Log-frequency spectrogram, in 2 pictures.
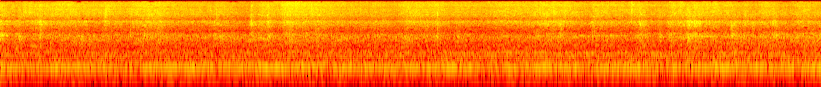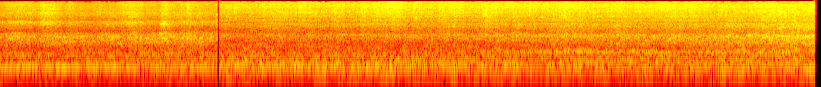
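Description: Steady kitchen ambience at a tantuni pan: meat sizzling on the hot steel pan as an even hiss, over a constant low machine hum, with a few faint clicks.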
